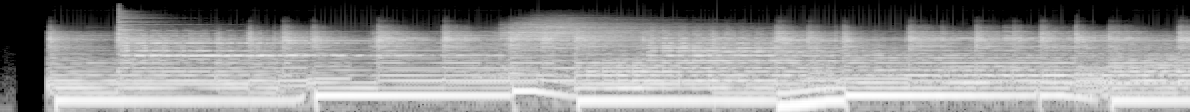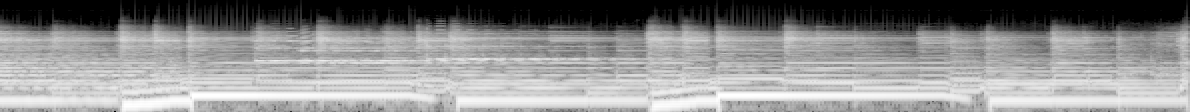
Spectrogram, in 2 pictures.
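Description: A recorded rock song plays loud and steady for its whole length, a gritty, distorted band sound with a thick bass line repeating in a regular pattern and no voice.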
